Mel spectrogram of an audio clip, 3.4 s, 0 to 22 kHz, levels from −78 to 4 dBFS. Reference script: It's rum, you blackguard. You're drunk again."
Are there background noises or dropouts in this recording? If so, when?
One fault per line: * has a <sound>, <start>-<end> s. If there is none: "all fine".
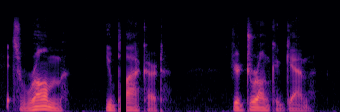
* has a dropout, 1.2-1.3 s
